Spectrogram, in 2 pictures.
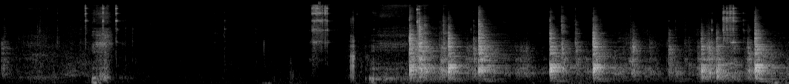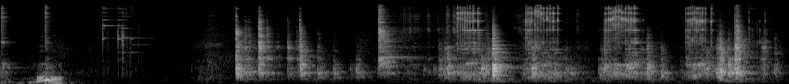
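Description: A socket wrench ratchets in quick bursts of clicking as bolts are run in along the rail of a Wood-Mizer sawmill deck, with pauses between strokes and occasional metallic clinks, close and fairly loud.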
